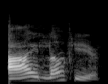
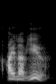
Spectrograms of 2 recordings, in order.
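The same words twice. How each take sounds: First: The stress falls on the word I. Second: The stress falls on the word you. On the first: Someone else does not love you. "He doesn't" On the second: No one else is loved. "I don't love anybody else"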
